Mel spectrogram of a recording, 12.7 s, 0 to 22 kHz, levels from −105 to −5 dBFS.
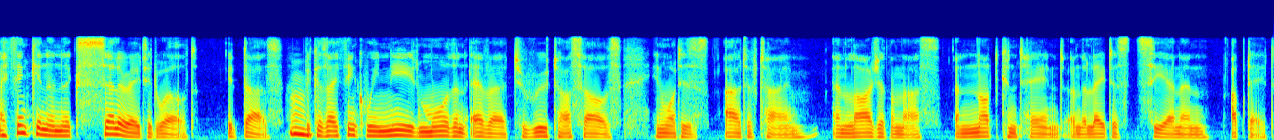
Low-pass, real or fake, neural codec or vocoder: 7.2 kHz; real; none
